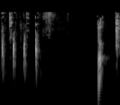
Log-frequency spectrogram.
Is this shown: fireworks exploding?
no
